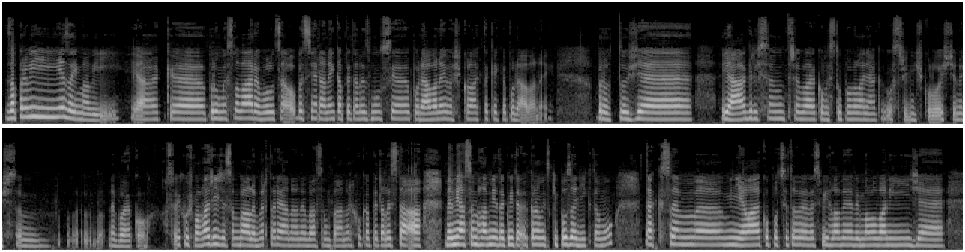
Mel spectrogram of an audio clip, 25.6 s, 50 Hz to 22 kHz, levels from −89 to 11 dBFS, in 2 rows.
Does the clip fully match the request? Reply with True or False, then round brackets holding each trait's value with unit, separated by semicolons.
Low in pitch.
False (220 Hz)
